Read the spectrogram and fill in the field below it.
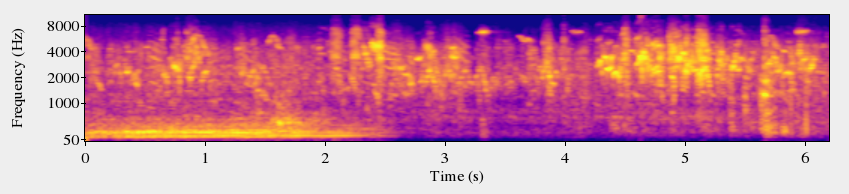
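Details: Budgerigars in a colony setup: continuous high chirping and twittering from several birds, a low humming noise in the first seconds, then brighter whistled notes and squeaky chatter.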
